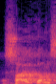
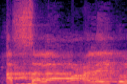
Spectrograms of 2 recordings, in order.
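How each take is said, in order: First: The greeting is slurred into a short mumble. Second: Every syllable of the greeting is clearly pronounced. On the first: The greeting is given carelessly. The speaker calls it wrong. "ফোনে সালাম দেয় কিরকম?" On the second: The greeting is given properly. The speaker calls it right. "আসসালামু আলাইকুম পরিষ্কার করে বলবেন।"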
